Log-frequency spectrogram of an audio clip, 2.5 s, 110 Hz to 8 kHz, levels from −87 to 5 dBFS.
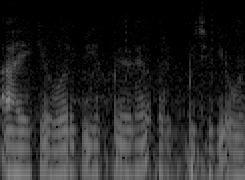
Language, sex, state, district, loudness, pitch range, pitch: Hindi, male, Uttar Pradesh, Budaun, -50 LUFS, 115-125 Hz, 120 Hz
